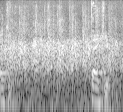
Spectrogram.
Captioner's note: audience claps; more claps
